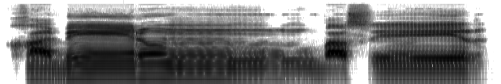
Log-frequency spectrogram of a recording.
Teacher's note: iqlab dibaca dengan dengung dua harakat juga · terus nun ditukar mim pada huruf ba. Diefakkan huruf mim tu kepada huruf ba.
